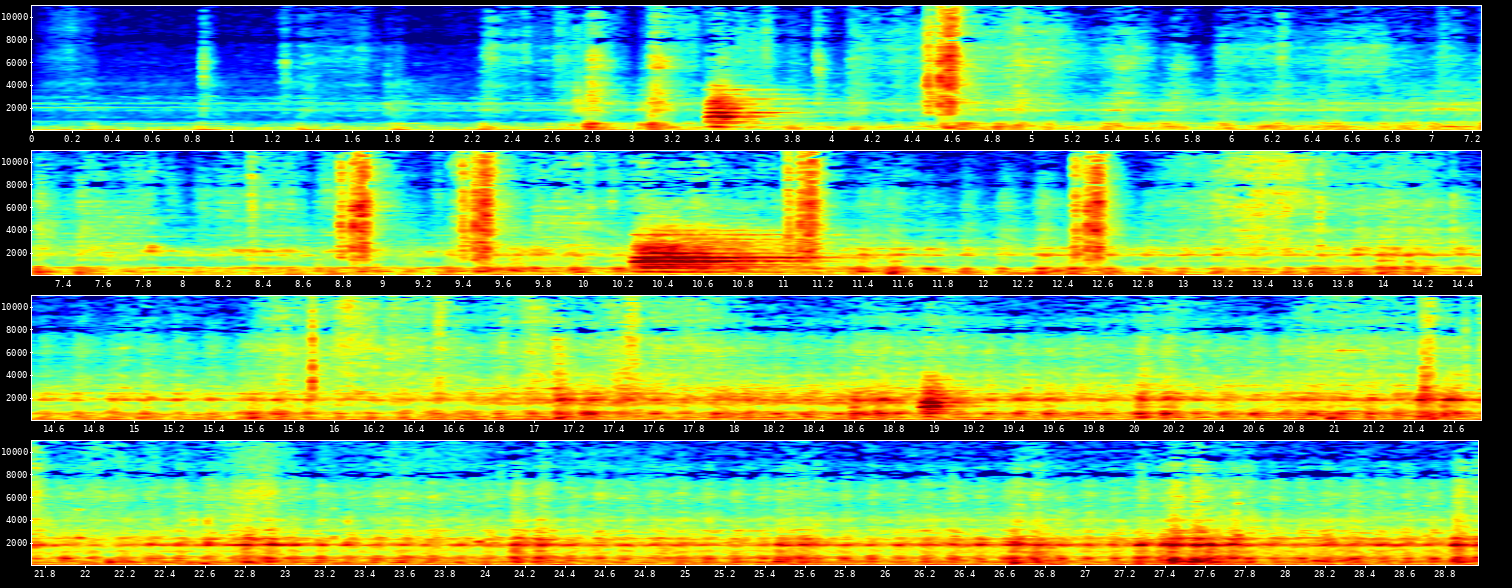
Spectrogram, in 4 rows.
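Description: Sotetsu Line electric train pulling away and gathering speed, its running and wheel clatter on the rails growing steadily louder. Short horn-like tones sound about 3 and 10 seconds in.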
